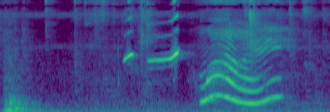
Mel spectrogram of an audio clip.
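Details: Angry Indian ringneck parakeet producing short high whistles, then a long undulating, vibrato-like harmonic call rising and falling over nearly a second.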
